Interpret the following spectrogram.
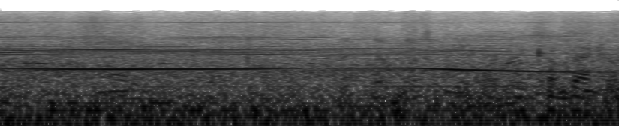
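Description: Electric motor and propeller of an E-Flite Apprentice RC trainer plane whining steadily in flight, the pitch sagging slightly near the end, over a low rumble.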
